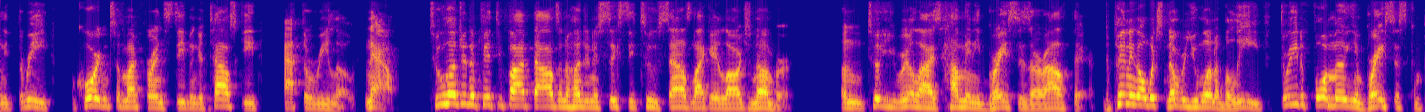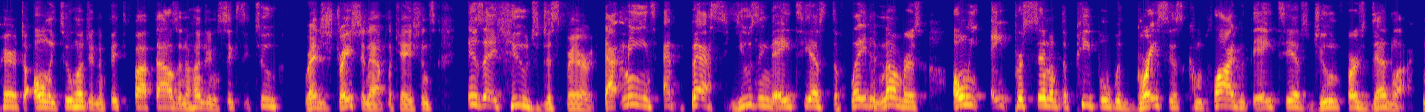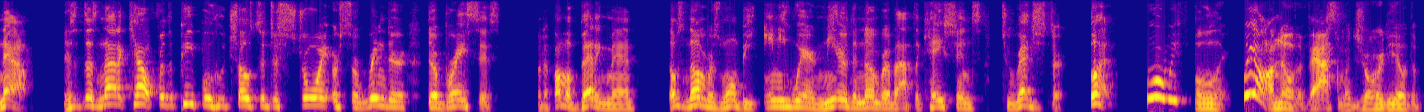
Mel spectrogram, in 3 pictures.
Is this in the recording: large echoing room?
no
